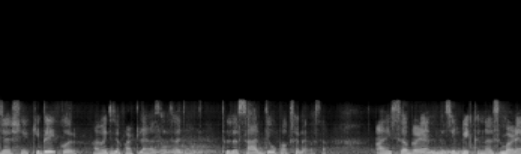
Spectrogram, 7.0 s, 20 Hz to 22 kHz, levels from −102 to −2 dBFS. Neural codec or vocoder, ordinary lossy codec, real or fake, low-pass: codec, 16 kHz, 4 kbps, X-Codec, HuBERT features, trained on general audio; none; fake; none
